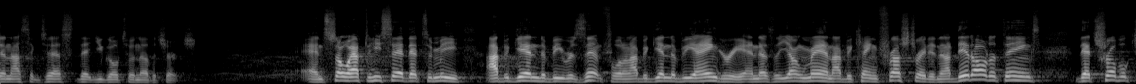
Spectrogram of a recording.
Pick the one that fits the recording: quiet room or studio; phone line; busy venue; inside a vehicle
busy venue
